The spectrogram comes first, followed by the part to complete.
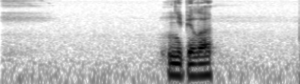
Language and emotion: Russian, neutral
